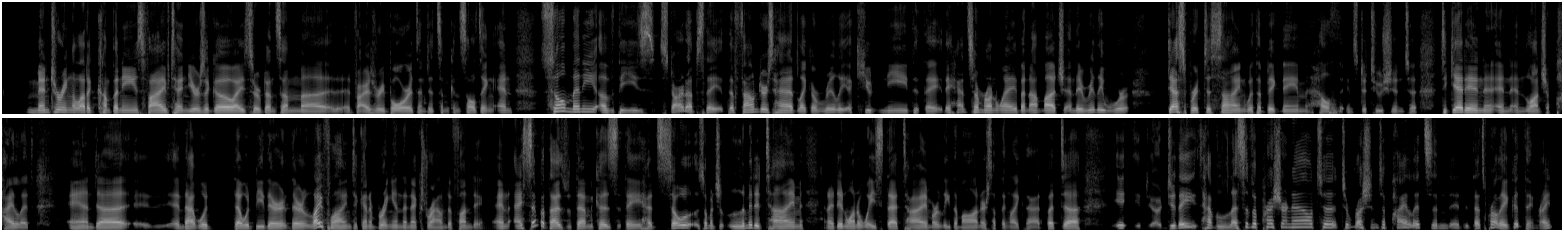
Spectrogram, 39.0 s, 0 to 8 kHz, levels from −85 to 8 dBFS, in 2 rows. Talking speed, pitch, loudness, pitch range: 215 wpm, 135 Hz, -36 LUFS, 125-155 Hz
